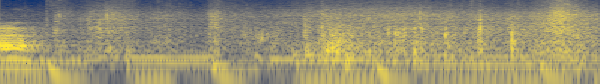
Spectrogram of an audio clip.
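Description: Plastic bubble wrap and packaging crinkling and rustling as a box is pulled free, with a sharp crackle near the end, over steady background music.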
